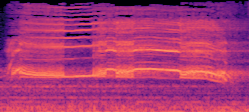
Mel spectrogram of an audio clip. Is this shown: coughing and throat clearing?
no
